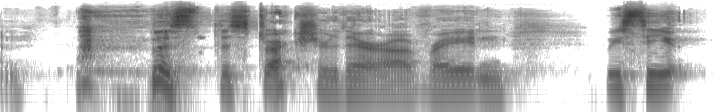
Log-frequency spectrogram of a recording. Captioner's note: chuckles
